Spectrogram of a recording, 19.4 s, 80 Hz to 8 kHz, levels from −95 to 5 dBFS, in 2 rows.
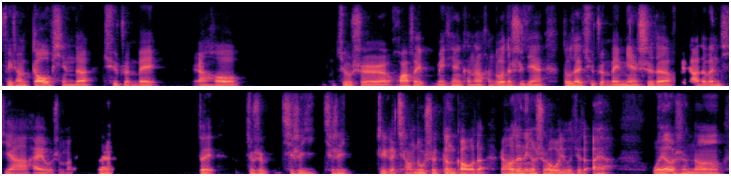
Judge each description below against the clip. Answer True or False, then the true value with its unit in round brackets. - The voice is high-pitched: False (110 Hz)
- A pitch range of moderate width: True (3.6 semitones)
